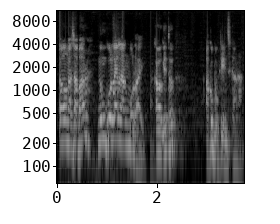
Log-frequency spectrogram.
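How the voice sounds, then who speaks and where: A man dubbing a calm young man who hides his power and answers insults coldly, in a drama. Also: a little high, quick pace, soft background music, heavily acted. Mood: cutting. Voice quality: cool, cutting. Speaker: company general manager. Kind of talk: dubbed drama dialogue.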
